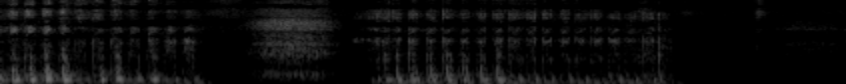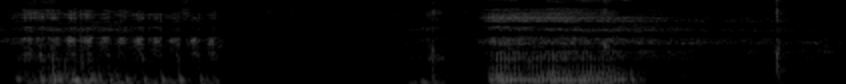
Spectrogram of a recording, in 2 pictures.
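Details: Grumpy hound dog making funny noises: low, rumbling grumbles and growl-like groans in four long bursts with pauses between, plus short breathy snorts.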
